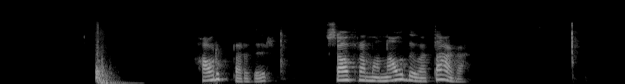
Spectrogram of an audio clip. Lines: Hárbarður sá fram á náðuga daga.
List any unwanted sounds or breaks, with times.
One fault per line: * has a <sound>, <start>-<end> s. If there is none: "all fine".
* has a thud, 1.0-1.5 s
